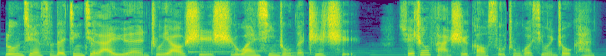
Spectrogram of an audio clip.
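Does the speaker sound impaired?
No.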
